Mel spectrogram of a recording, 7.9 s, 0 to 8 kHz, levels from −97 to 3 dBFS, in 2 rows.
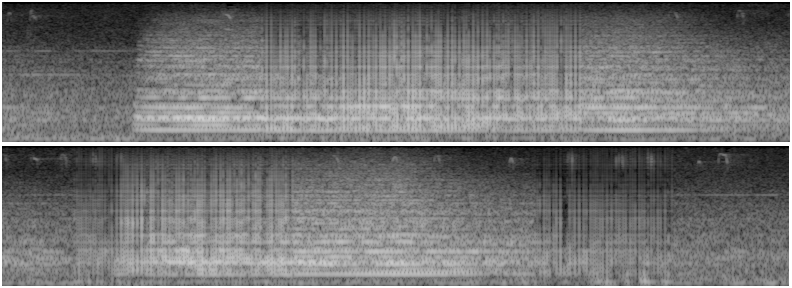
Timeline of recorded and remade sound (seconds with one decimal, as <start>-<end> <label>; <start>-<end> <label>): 0.0-1.3 recorded; 1.3-2.9 remade; 2.9-4.3 recorded; 4.3-5.4 remade; 5.4-6.6 recorded; 6.6-7.3 remade; 7.3-7.9 recorded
